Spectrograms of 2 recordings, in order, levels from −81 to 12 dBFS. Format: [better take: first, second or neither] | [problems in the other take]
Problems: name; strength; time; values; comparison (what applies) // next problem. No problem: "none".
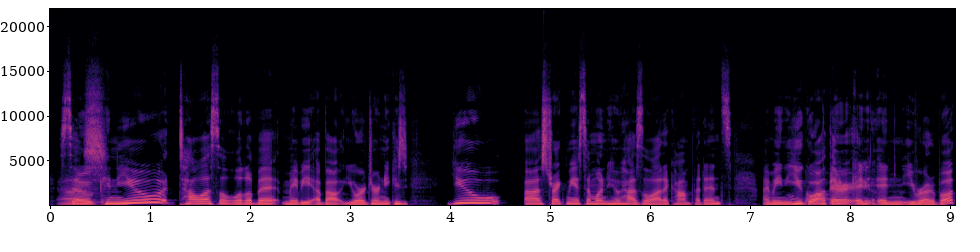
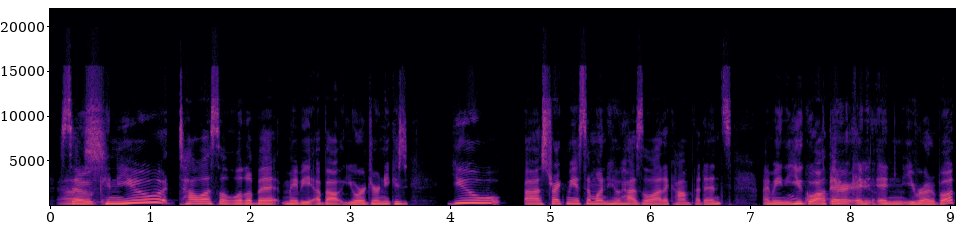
first | garbled, watery; slightly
